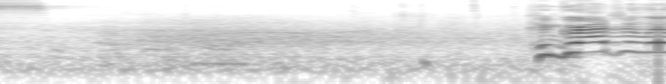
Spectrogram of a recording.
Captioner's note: audience laughing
